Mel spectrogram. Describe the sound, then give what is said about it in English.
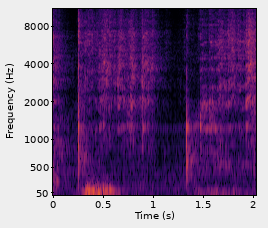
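A spoon stirs flour into a brown sugar batter in a bowl for Congo bars, with continuous scraping and mixing and two sharp knocks against the bowl standing out. “Now go back to your bowl of dry ingredients. And just pour that in here and mix that up. It's going to take a minute to get all that flour incorporated”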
